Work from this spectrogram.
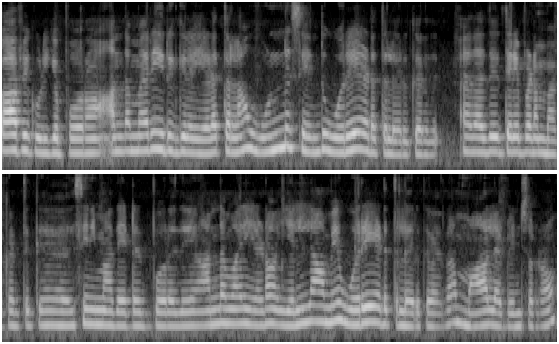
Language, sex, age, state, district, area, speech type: Tamil, female, 18-30, Tamil Nadu, Mayiladuthurai, rural, spontaneous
